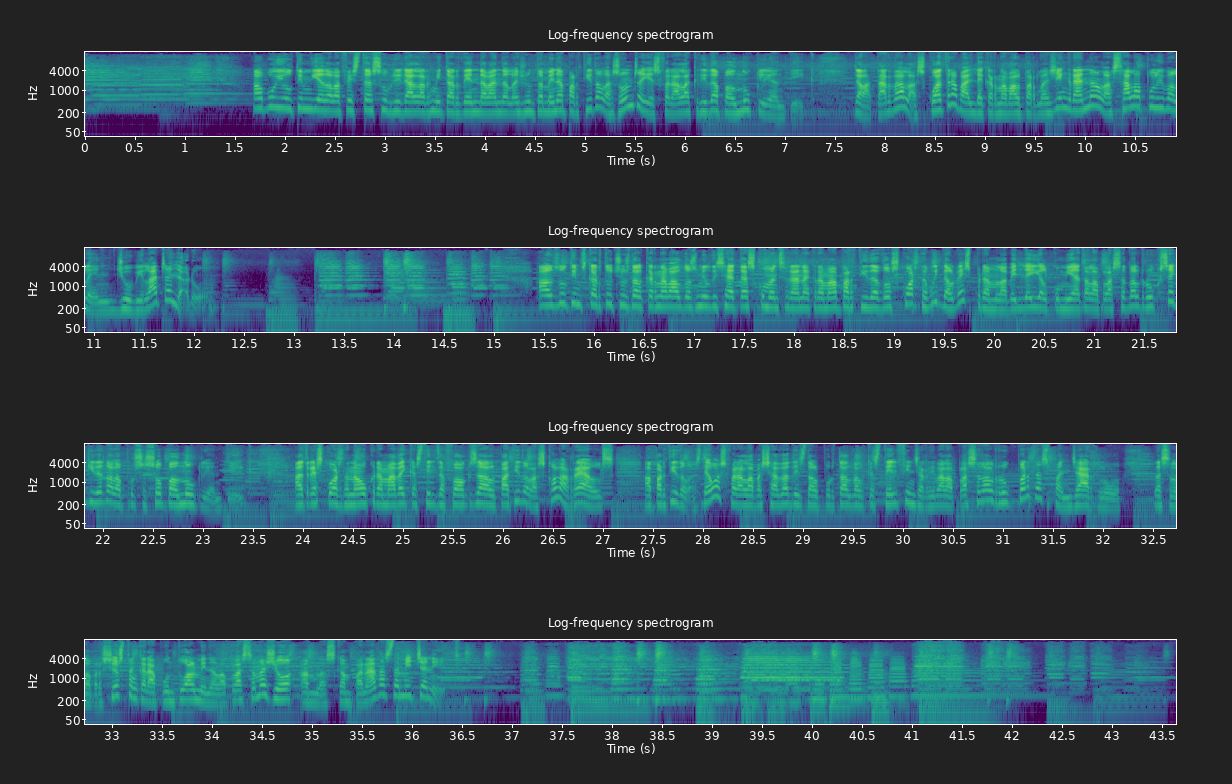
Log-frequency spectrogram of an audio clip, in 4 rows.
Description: Gènere radiofònic Informatiu Data emissió 2017-03-01 Banda FM Localitat Solsona Comarca Solsonès Durada enregistrament 00:43 Notes Enregistrament extret del programa "Les Veus dels Pobles" de Ràdio Arrels.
